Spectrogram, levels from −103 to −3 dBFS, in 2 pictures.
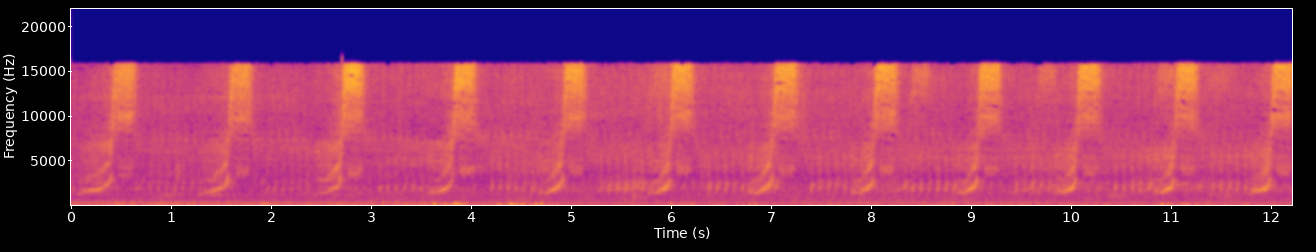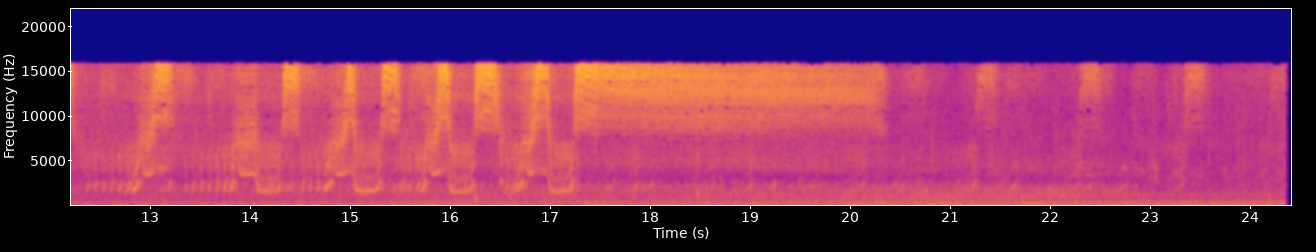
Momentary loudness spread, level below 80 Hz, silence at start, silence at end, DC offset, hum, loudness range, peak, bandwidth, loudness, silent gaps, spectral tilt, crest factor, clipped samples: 17 LU; -62 dBFS; 0 s; 0.05 s; under 0.1%; none; 9 LU; 0 dBFS; 16.5 kHz; -19 LUFS; none; -1 dB/octave; 24 dB; under 0.1%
